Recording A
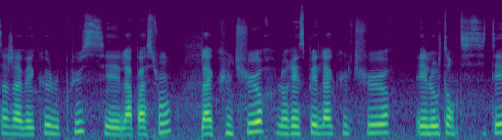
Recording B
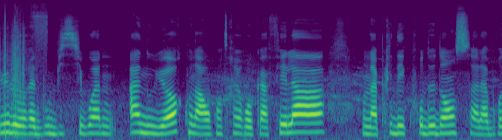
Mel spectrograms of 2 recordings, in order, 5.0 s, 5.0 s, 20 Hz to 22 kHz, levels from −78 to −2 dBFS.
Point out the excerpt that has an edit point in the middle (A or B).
A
